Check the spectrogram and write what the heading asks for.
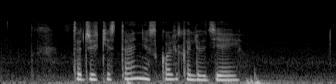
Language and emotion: Russian, neutral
